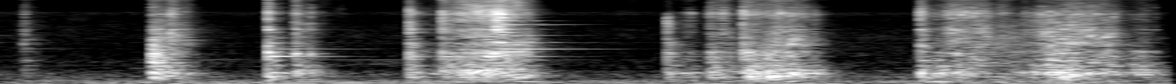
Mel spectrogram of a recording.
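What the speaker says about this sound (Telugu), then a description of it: "ఇలా మొత్తం మనకి ఉండలు లేకుండా కలుపుతూ ఉండాలన్నమాట, ఉప్మా కలిపినట్టు" A spoon scrapes and stirs a flour mixture in a pan to break up lumps, making a string of separate rasping strokes with short pauses between them, close by with no talk.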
